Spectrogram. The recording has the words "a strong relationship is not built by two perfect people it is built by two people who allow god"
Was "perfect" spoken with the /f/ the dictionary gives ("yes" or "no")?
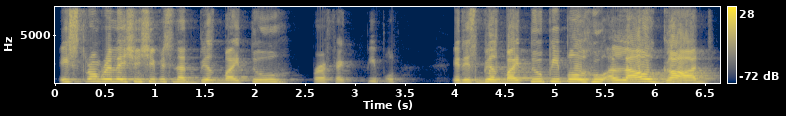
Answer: yes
